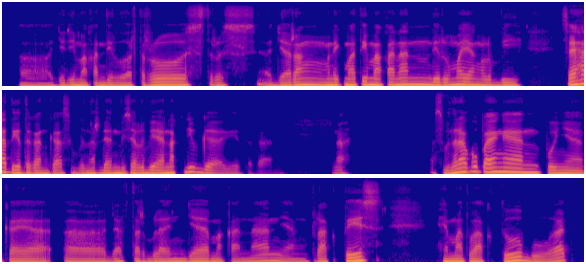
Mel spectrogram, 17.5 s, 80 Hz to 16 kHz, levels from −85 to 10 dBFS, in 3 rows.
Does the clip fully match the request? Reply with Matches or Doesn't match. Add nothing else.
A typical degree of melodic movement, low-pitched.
Matches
